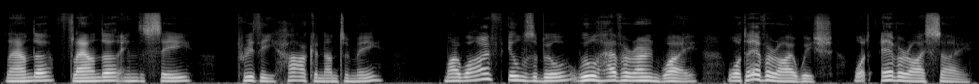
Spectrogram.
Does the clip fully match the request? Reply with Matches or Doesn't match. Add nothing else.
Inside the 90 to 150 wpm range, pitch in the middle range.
Matches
